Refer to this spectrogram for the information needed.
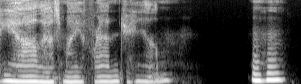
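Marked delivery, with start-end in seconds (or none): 0.0-2.6 very slow, resigned, defeated drawl, words stretched out. Pointing out how the other person answered: imitating a defeated tone. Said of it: "She sounds so defeated".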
